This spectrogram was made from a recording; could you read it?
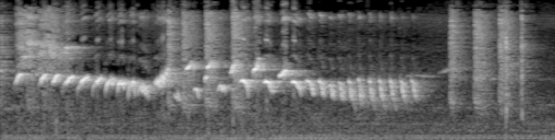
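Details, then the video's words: Melodious white-rumped shama song: a fast, rattling run of repeated notes sliding downward, then a second long trill of rapid notes. It ends with a few sharp, separate chips. "kicau burung murai batu merdu"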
